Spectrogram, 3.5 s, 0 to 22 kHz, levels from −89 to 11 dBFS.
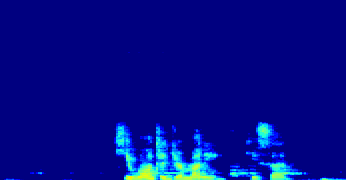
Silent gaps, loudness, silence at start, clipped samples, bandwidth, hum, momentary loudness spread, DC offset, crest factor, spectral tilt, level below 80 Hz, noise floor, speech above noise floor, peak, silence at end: none; -30 LUFS; 1.15 s; under 0.1%; 7.4 kHz; none; 22 LU; under 0.1%; 20 dB; -4.5 dB/octave; -64 dBFS; -73 dBFS; 44 dB; -14 dBFS; 0.2 s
